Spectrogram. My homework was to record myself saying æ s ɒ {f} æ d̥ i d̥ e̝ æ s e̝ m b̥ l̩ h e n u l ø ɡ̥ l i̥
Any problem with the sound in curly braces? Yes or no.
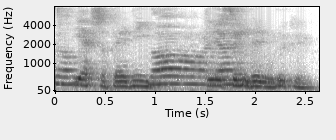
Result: no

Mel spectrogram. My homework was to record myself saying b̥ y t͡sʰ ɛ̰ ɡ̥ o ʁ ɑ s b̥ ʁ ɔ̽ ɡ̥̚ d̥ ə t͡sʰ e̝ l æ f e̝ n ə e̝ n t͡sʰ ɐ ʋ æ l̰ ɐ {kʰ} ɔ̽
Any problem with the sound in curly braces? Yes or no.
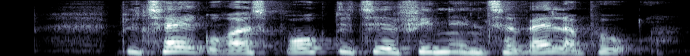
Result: yes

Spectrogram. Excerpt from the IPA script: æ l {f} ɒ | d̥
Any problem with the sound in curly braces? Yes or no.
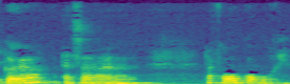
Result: yes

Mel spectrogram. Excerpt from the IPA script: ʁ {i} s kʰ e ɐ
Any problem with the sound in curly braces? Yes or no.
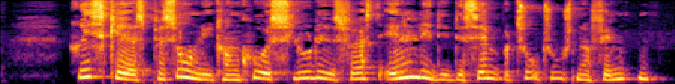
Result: no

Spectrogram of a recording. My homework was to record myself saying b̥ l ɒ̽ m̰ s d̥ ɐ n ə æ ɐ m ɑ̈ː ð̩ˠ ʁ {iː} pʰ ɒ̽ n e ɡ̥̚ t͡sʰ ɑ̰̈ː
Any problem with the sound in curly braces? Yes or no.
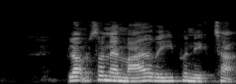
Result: no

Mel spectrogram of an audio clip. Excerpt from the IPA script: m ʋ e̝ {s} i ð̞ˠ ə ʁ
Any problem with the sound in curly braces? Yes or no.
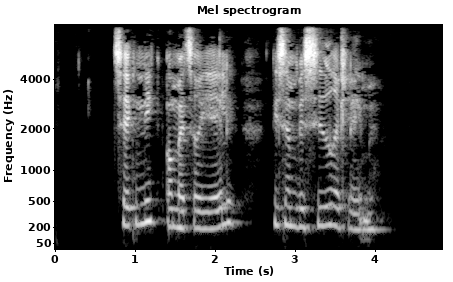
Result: no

